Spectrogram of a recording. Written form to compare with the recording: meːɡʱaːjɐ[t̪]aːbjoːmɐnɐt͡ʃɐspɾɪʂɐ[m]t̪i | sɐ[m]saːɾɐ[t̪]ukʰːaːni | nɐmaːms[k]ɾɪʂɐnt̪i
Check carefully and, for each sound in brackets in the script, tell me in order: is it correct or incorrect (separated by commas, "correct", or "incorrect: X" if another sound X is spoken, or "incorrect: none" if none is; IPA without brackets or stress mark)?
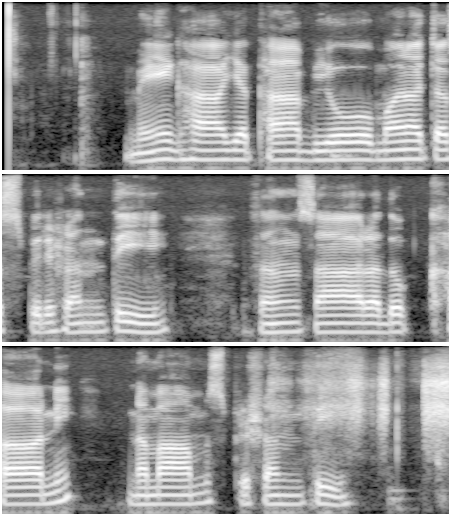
incorrect: t̪ʰ, incorrect: n, incorrect: n, incorrect: d̪, incorrect: p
